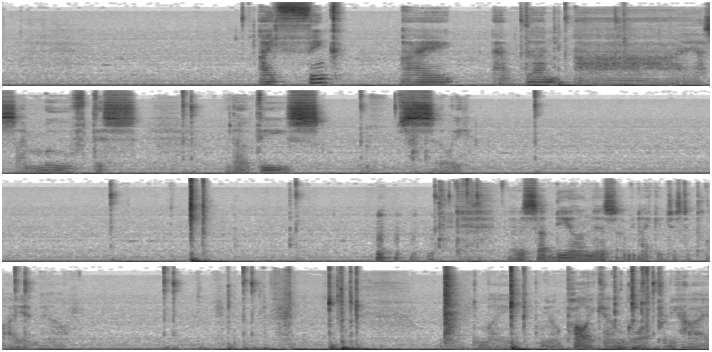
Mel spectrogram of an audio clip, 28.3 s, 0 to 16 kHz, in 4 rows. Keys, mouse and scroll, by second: 6.1 middle click, 8.1 middle click, 8.2-9.3 drag, 9.3-10.9 right drag, 10.9 click, 11.1-12.8 middle drag, 12.8 click, 16.4 a, 17.2 middle click, 18.2 middle click, 19.2 click, 25.0 ctrl+j, 26.8 a, 27.1-28.3 middle drag, 27.9 ctrl+s.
